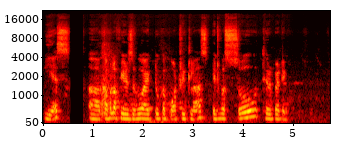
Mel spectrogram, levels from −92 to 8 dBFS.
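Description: At about 0.53 s the player runs out of downloaded audio and has to wait for more data before it can continue, a rebuffering stall. The speech cuts abruptly to silence until about 0.79 s, then picks up at exactly the point where it stopped, with nothing skipped or repeated. The gap adds roughly 0.26 s to the running time, so the pause sounds like a hard dropout rather than a natural hesitation.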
